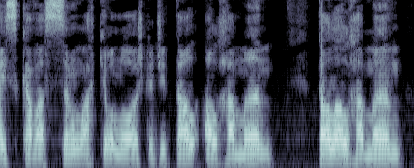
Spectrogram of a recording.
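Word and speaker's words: Tall el-Hammam: Tal al-Haman, ou Tal el-Haman, alguns pronunciam Tel el-Haman, não importa aqui, é, segundo alguns especialistas, o sítio arqueológico da antiga cidade de Sodoma.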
